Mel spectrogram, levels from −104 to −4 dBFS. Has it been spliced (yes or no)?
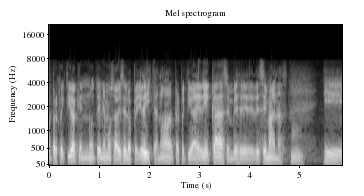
no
